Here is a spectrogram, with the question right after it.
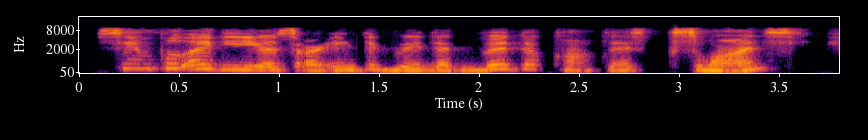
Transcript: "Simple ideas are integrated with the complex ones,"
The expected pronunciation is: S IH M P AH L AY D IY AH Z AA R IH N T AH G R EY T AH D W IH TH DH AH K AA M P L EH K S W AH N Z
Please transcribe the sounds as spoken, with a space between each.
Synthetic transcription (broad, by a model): S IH M P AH L AY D IY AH S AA R IH N T AH G R EY T AH D W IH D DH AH K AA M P L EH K S W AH N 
